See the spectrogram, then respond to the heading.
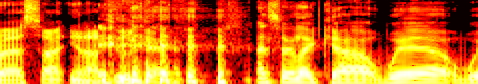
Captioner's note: laughs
